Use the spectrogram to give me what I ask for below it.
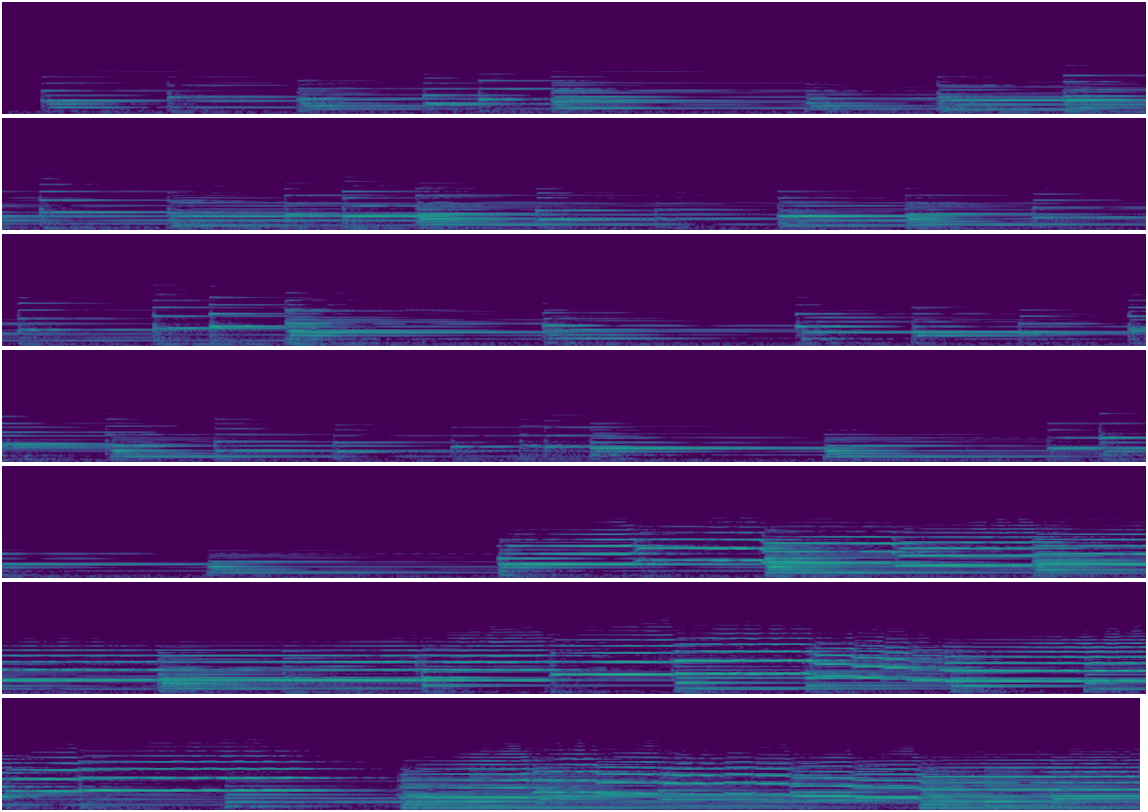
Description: Trumpet
Piano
